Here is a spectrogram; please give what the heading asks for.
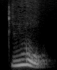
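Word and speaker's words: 目: So do you know this character pronounced moo moo?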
